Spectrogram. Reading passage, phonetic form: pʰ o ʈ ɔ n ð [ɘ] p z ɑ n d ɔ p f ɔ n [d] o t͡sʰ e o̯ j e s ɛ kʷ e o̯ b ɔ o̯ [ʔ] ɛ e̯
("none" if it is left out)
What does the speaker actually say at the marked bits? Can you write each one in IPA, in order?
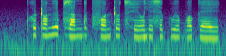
ɛ, ʈ, k

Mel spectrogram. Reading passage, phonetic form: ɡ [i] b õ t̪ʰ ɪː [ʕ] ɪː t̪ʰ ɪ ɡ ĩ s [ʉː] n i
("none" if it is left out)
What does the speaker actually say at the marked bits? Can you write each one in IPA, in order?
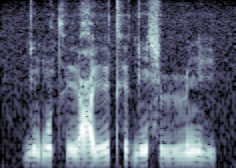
ĩ, ʕ, ʉː

